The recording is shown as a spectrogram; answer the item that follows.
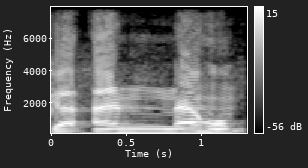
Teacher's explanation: اس کاف کو موٹا نہیں پڑھنا. جو 2 نقطوں والا کاف ہوتا ہے اس کو موٹا پڑھنا ہوتا ہے، تو اس کاف کو ہم موٹا نہیں کریں گے.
